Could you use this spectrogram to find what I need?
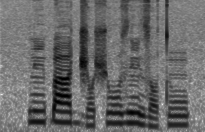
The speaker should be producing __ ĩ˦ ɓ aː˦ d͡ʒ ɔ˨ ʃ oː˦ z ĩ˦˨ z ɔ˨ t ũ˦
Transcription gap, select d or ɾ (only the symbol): ɾ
